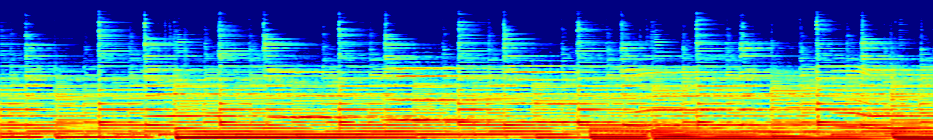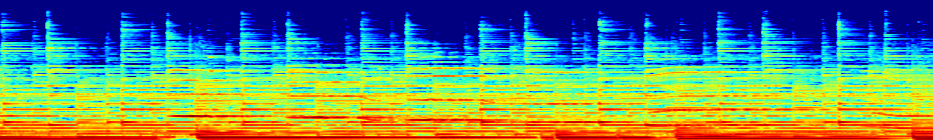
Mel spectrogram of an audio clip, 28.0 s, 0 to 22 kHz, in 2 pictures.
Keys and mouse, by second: 0.7 alt+g, 2.9 alt+g, 4.7 click, 5.3-6.6 drag, 6.6-6.9 middle drag, 6.9 click, 7.9-9.7 middle drag, 10.2 Tab, 10.7 click, 12.4-15.9 alt+s, 15.9 alt+click, 16.0 alt+s, 16.1 alt+s, 16.2 alt+s, 17.0 click, 18.6-21.4 alt+s, 21.1 alt+click, 24.1 Tab, 24.6 s.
